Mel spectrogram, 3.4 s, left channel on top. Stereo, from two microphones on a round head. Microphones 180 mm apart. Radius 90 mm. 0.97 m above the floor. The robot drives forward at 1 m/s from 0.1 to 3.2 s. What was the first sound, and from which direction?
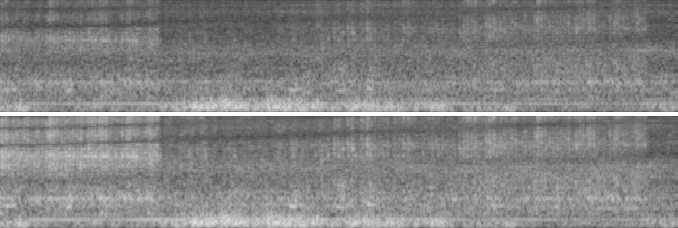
A lawn mower, 65° right (ahead or behind).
